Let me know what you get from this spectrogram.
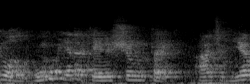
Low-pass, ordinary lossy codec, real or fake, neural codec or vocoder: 19.8 kHz; Opus, 64 kbps; fake; vocoder, 44.1 kHz, 128 mel bands, Pupu-Vocoder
